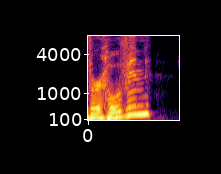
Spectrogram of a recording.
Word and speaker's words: Verhoeven: Verhoeven? – Nailed it.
